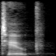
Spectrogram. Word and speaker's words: toque: When the harsh winter hits, Canadians don't wear beanies or knit hats, they wear a toque, pronounced to͞ok.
